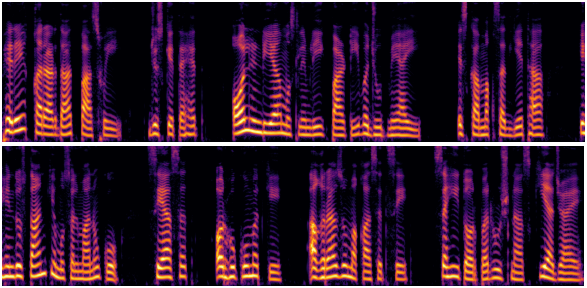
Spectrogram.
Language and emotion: Urdu, neutral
